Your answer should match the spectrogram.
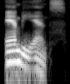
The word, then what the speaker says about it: Ambience: We thought Ambience a lovely name for a ship, said Wilson, pronouncing it in the French style, Ambience.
